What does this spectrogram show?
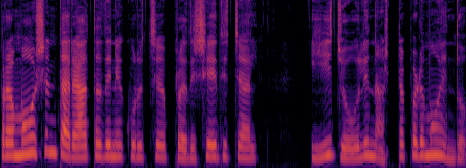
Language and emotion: Malayalam, fearful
